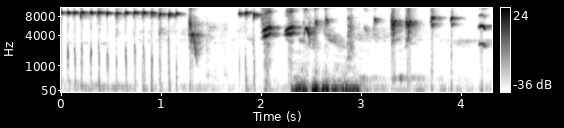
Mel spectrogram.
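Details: Common iora song with natural gaps, used as a lure to get reluctant birds singing. It opens with a rapid high trill, then a pause, followed by varied chirps and slurred whistles over a brief low rumble.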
